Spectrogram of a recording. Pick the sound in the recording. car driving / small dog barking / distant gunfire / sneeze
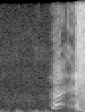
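sneeze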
